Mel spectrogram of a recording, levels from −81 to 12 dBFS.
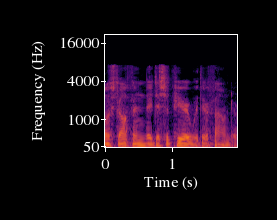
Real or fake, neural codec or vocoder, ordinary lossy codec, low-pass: fake; vocoder, 44.1 kHz, 128 mel bands, Pupu-Vocoder; AAC, 32 kbps; 7.2 kHz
